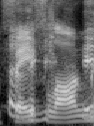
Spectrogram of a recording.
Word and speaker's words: Fei Long: I think you added an L to his middle name, Fei Long.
